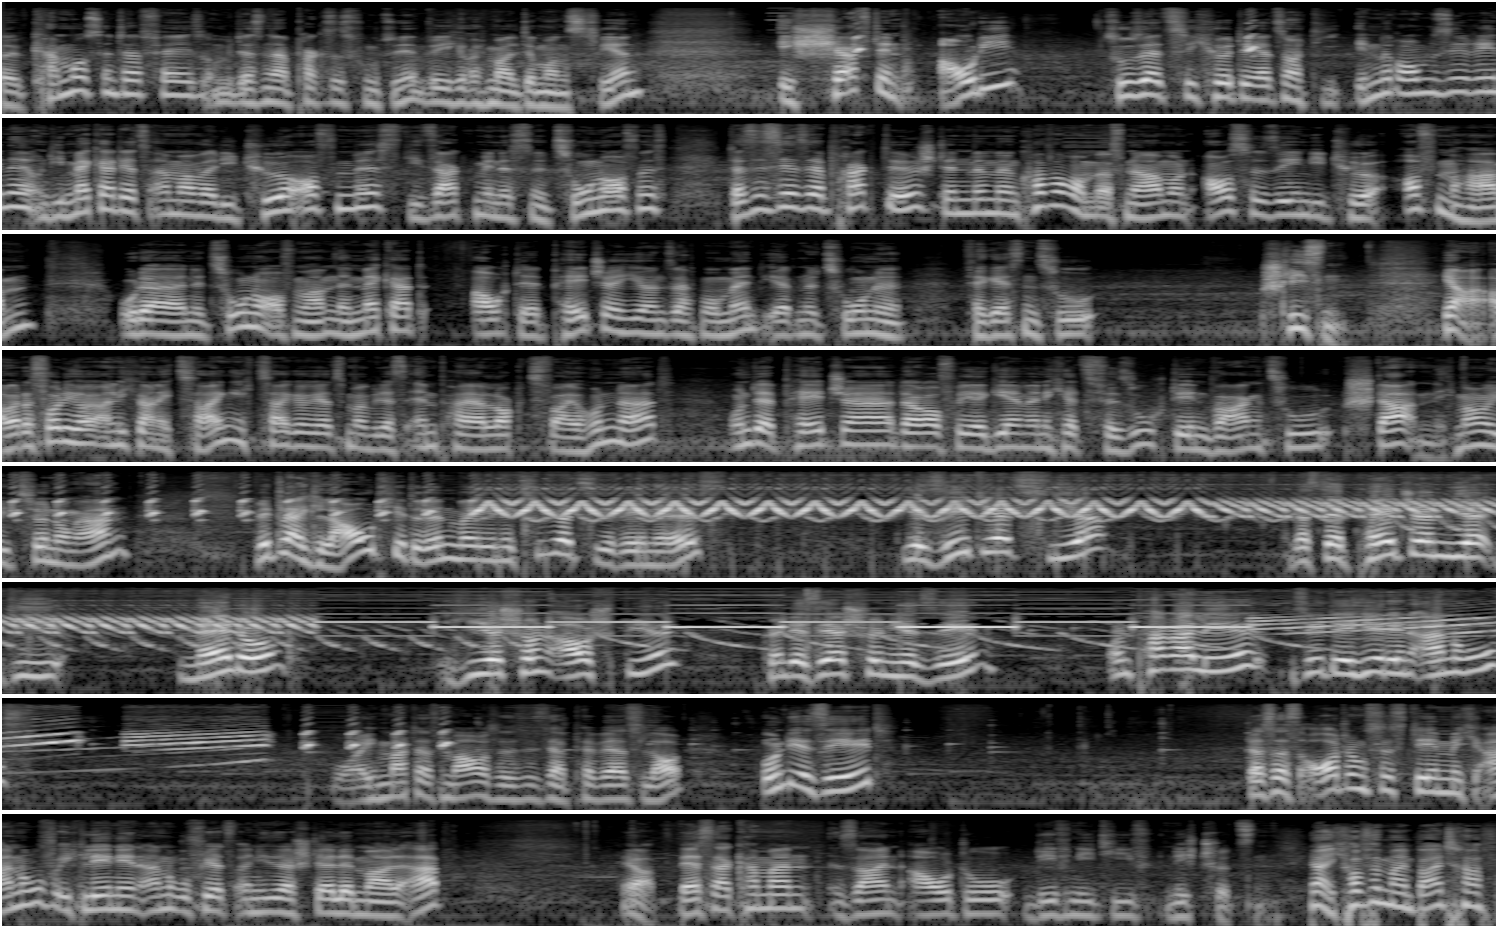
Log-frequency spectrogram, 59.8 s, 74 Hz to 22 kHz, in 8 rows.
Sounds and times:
Speech: 0.0s - 3.2s, 3.9s - 20.4s, 21.2s - 30.5s, 31.2s - 33.4s, 34.4s - 35.4s, 36.3s - 38.8s, 39.6s - 42.3s, 42.9s - 44.9s, 46.5s - 49.3s, 51.1s - 54.5s, 55.4s - 59.7s.

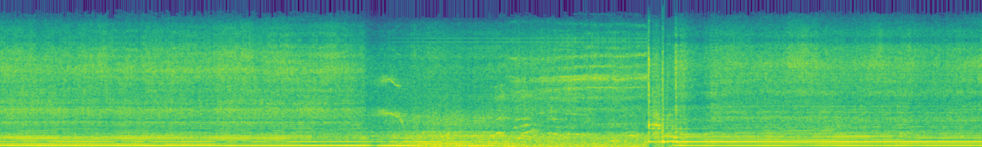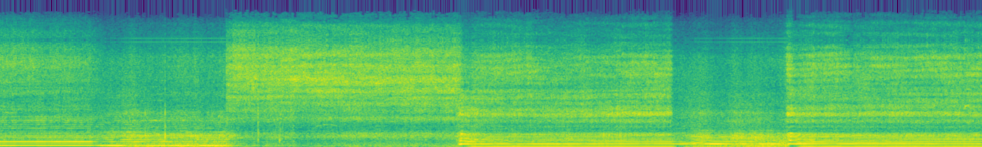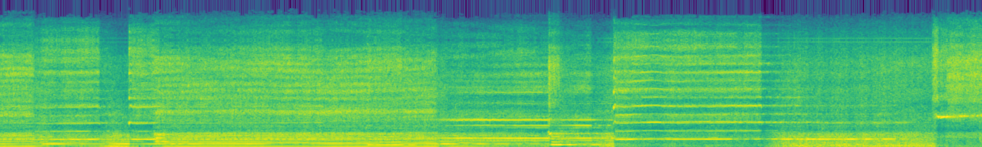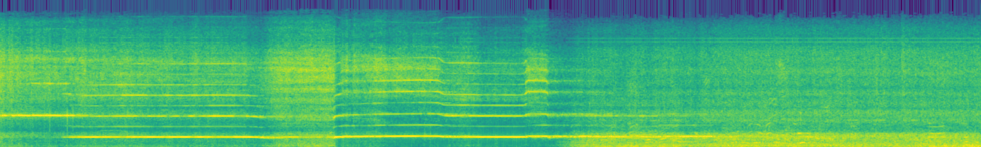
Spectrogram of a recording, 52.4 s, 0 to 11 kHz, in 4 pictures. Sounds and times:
Steam whistle: 0.0s - 6.5s, 8.6s - 15.3s, 18.4s - 49.1s
Hiss: 16.1s - 19.4s, 38.6s - 45.6s.

